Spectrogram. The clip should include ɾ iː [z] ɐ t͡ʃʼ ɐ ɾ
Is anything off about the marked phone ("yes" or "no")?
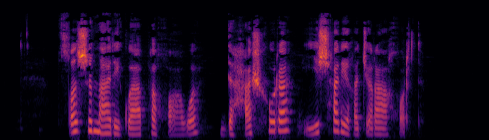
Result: yes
